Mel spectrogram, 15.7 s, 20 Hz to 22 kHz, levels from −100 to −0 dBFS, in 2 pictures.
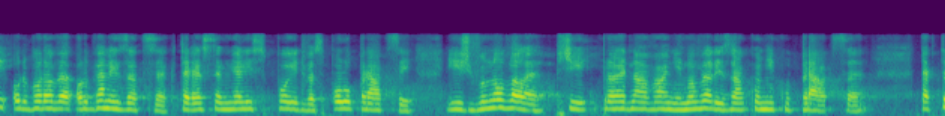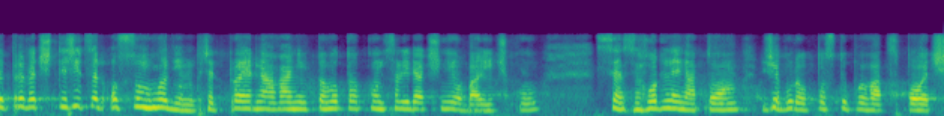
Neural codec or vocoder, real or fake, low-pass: codec, 16 kHz, 2 kbps, FreqCodec, smaller model; fake; 7.2 kHz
